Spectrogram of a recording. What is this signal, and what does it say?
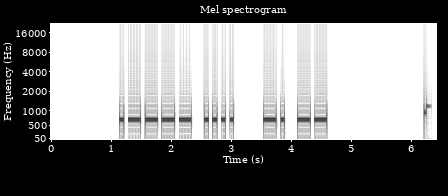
Morse code, heard as a keyed tone, about 17 wpm, 700 Hz. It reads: 1H NM
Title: Winter Field Day Exchanges 17wpm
